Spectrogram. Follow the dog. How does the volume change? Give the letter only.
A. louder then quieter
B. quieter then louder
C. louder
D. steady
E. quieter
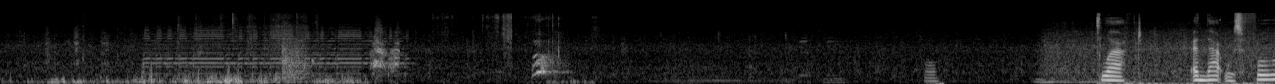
C.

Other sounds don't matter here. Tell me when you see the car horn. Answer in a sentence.
You can hear the car horn from 1.4 to 4.2 s and from 6.6 to 8.3 s.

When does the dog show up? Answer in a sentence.
You can hear the dog from 0.5 to 5.8 s.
